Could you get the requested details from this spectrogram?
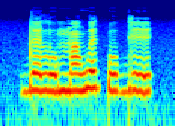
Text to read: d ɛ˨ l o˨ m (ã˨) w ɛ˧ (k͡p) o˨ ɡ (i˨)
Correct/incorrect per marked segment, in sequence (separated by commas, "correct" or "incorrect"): correct, correct, incorrect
